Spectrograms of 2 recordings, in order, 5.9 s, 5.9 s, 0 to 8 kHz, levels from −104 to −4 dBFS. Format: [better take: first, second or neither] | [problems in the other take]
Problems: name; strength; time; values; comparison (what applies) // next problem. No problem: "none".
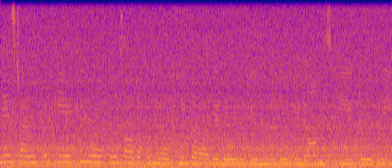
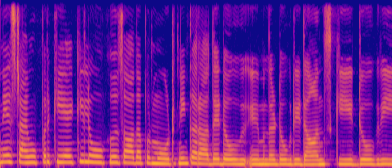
second | background sound (Bus); 1 dB above the speech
